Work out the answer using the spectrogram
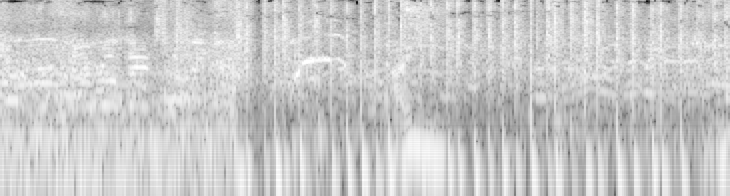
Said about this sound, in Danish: Og hvad er det der for en video? Ja, det er der, hvor de bliver skudt.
